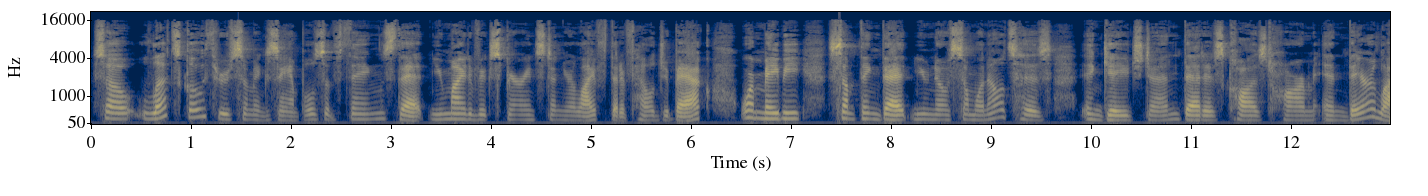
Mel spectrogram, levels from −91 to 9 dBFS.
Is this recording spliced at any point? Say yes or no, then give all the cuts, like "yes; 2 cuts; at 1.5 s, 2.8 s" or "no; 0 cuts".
no; 0 cuts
